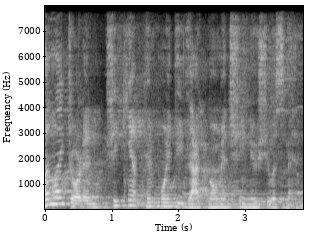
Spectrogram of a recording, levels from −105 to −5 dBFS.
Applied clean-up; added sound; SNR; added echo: none; none; none; reverberation time 1.2 s.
